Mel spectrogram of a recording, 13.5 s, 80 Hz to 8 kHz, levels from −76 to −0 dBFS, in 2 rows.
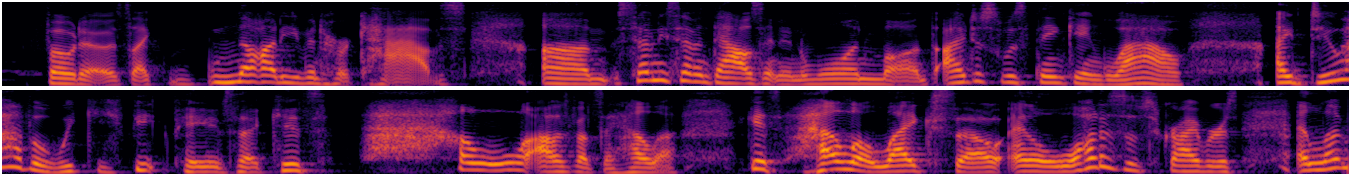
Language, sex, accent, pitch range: English, female, American, 165-220 Hz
